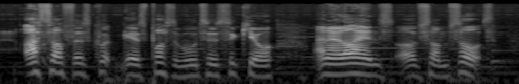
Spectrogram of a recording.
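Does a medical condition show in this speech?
Yes: cerebral palsy.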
